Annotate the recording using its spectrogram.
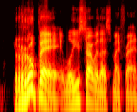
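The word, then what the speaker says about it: Roope: And because I just learned how to say his name correctly, Rupe, will you start with us, my friend?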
